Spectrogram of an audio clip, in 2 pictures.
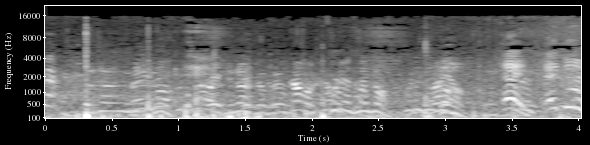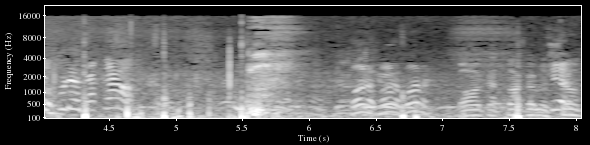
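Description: Footballers' voices calling and shouting across a grass pitch, with a few sharp thuds of a football being kicked.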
